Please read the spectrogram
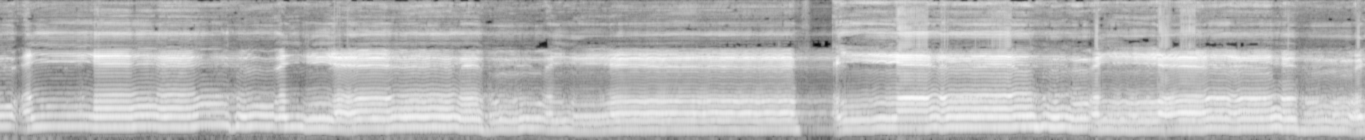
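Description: Vocals-only Islamic zikr chanting: a man's voice sings long, melodic held notes that glide between pitches, with no instruments. There is a short break about eight seconds in.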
